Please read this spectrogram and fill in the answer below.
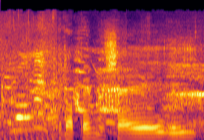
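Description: A rooster crowing once: a long drawn-out call starting about half a second in and lasting over a second, with people talking around it.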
